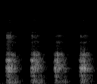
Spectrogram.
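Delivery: short voiceless ape hoots; monkey grunts. Acted. Streamer mocking people who want to be animals, monkey grunts. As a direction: huff like a monkey, in quick separate bursts. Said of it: "monkeys and shit now".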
